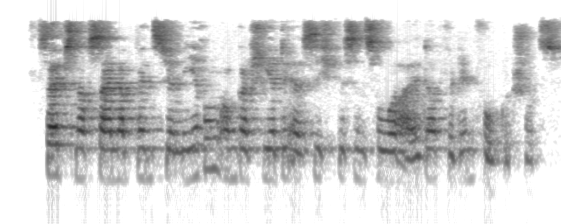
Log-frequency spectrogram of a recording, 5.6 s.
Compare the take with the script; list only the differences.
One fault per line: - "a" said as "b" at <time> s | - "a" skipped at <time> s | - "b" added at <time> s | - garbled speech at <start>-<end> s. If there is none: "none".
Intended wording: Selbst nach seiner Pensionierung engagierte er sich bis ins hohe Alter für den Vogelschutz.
none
